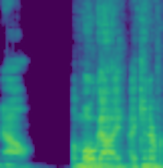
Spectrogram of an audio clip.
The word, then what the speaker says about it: MOGAI: I'm actually trying to look up the term Mogwai right now. A Mogai. I can never pronounce it.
